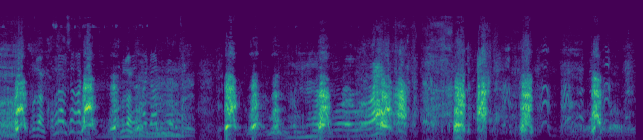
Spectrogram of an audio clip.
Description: A dog barks and people speak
